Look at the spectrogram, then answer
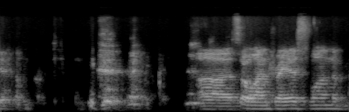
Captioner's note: laugh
